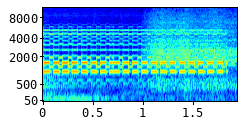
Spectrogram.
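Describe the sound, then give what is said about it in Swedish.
A telephone rings in the middle of the night: a steady electronic trill made of rapid, even pulses that repeat for about two seconds, loud and alone with no voices. “Vem ringer mig mitt i natten?”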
